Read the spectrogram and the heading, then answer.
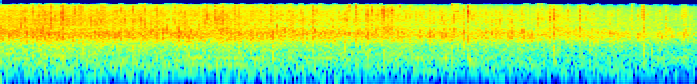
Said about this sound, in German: Ja, Applaus, toll. Super.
